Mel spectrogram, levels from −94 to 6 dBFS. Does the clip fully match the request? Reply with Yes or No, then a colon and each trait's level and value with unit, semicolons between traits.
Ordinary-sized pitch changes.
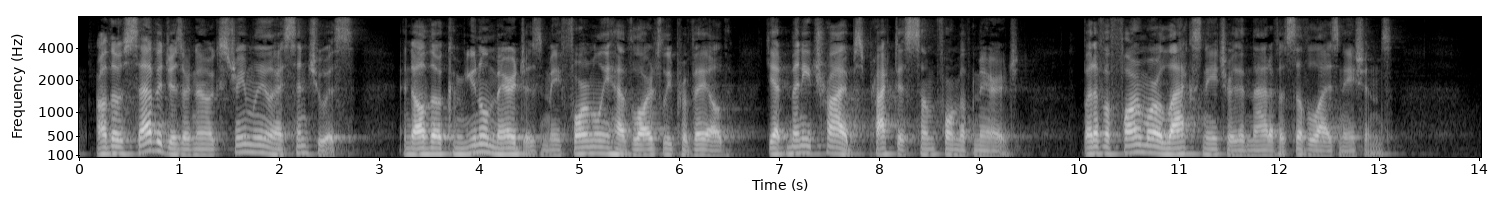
Yes: average, 4.0 semitones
